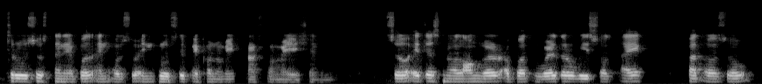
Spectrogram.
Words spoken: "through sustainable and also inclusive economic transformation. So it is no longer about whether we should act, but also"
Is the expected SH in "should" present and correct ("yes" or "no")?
no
